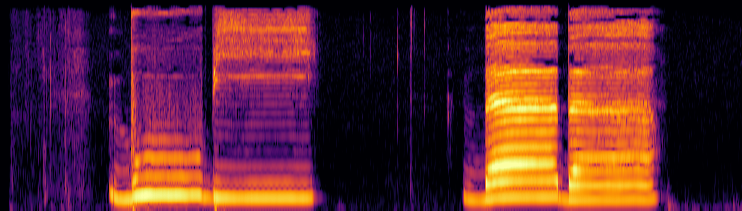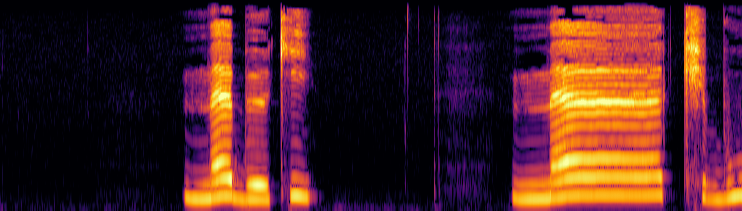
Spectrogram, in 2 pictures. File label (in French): voix dictee; Auto-dictée; بـوبـي ـ بـابـا ـ مَـبْـكِ ـ ماكْبـوكْ ـ بـيك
